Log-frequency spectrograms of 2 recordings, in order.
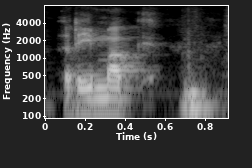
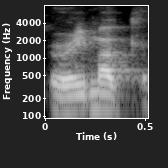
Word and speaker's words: Rimac: So yeah, we were supposed to go visit the Rimac, we call it Rimac, but in English you usually pronounce it Rimac Electric Supercars Factory.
